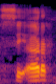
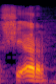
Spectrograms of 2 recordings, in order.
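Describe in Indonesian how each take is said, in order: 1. Kata ini diawali dengan bunyi s biasa. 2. Kata ini diawali dengan bunyi sh. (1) "sy diucapkan menjadi s. Yang salah" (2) "yang benar adalah"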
